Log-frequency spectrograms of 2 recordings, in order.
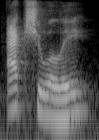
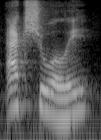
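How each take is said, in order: Both takes have the same delivery.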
